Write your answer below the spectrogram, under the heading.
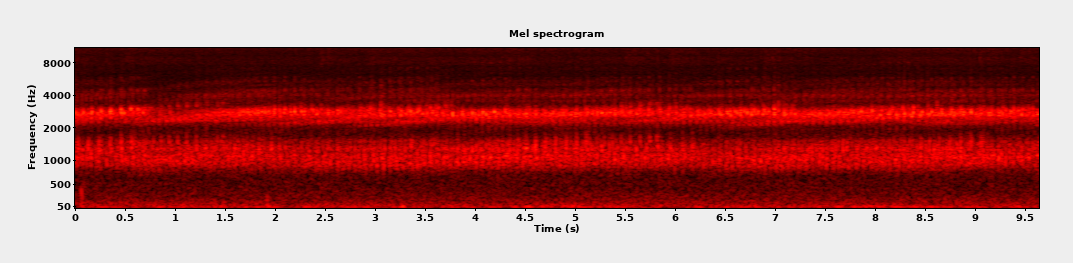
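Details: Many frogs calling together in the rain, their rapid pulsed chirps merging into a continuous shimmering drone at two pitch levels, over a faint wash of falling rain.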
